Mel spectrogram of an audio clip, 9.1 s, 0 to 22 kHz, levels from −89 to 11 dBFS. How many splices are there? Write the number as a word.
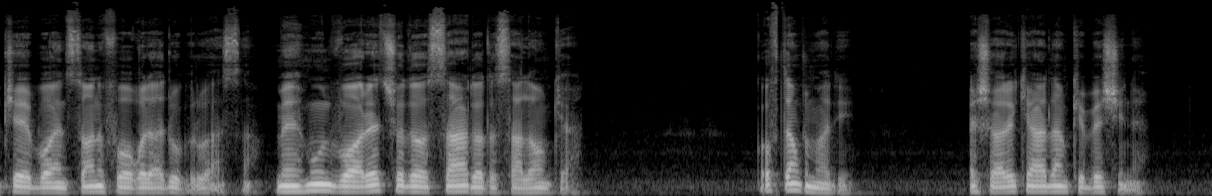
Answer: four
